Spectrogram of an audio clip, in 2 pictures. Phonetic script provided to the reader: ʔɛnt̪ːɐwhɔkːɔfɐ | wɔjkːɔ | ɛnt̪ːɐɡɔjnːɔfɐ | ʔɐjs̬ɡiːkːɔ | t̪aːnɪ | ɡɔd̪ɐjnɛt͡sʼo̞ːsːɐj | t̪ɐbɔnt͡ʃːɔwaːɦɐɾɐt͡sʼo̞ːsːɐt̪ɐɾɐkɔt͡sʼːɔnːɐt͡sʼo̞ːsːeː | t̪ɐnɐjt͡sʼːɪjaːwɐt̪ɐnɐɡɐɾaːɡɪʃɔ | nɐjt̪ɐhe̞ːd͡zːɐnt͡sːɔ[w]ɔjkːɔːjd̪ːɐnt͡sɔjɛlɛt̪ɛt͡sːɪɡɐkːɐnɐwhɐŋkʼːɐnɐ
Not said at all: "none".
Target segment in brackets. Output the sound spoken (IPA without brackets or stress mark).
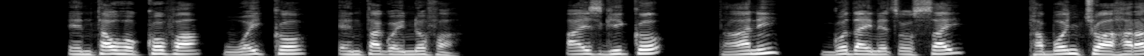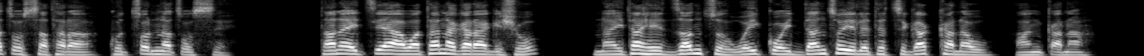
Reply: w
